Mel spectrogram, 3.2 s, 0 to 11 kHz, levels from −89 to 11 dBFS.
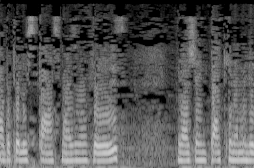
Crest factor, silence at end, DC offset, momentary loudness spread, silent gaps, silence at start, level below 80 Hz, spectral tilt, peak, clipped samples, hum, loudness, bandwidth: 12 dB; 0 s; under 0.1%; 19 LU; none; 0 s; -42 dBFS; -6 dB/octave; -4 dBFS; under 0.1%; none; -16 LUFS; 8.8 kHz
